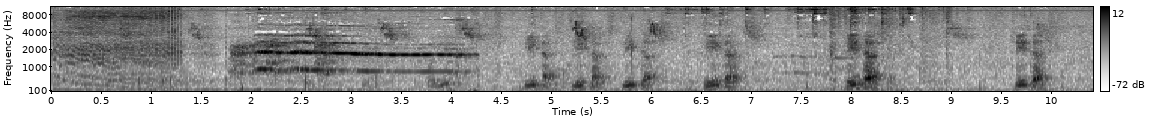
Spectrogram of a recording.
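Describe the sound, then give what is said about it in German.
A white rooster at Santo Domingo de la Calzada lets out one long, loud crow, its strained call rising and then trailing off, followed by people talking at conversational volume. “Cuando hay una tradición que dice que si te canta el gallo, te da buena suerte durante el camino a Santiago.”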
